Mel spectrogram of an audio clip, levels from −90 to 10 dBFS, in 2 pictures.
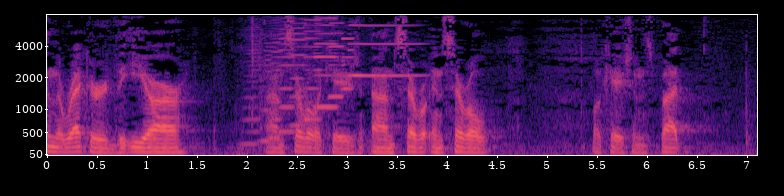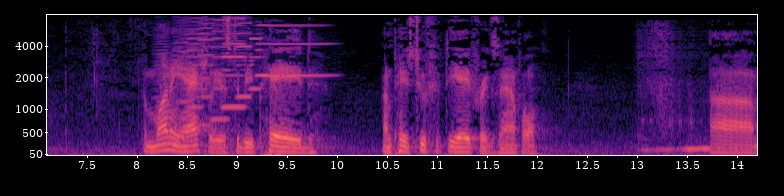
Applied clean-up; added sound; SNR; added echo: none; Harmonica; 7 dB; none.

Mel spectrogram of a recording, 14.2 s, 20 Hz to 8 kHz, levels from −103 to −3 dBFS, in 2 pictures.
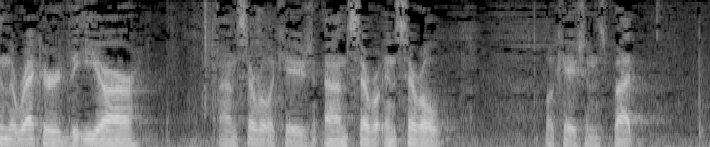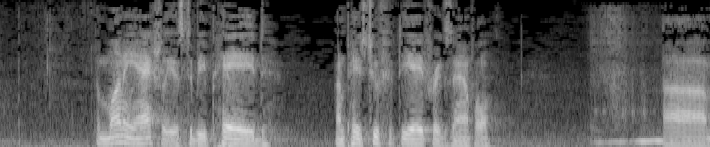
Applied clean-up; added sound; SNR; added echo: none; none; none; none.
